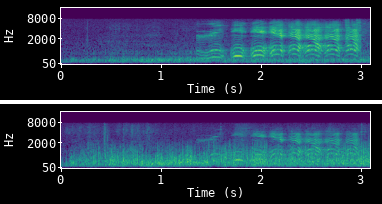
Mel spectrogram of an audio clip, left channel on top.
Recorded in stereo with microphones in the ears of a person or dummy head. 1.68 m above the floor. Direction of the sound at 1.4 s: 85° left.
